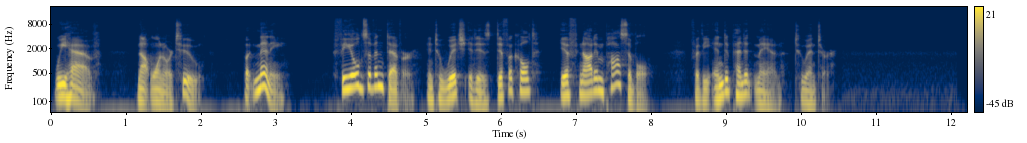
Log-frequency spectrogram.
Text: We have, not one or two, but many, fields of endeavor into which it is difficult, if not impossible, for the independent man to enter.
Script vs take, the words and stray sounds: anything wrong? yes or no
no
